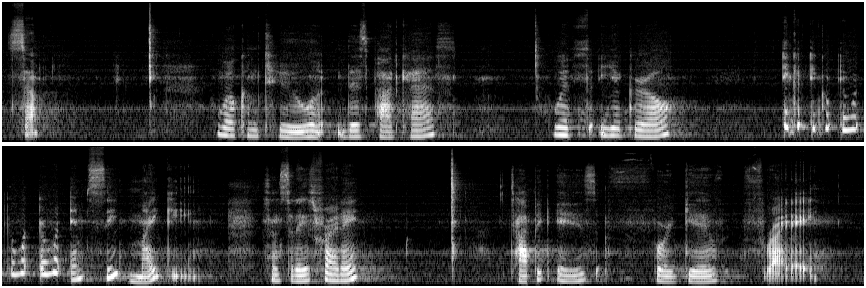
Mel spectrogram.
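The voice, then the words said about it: Low, deep early-morning voice. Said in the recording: “I promise I'm not trying to have a call girl voice. ... I feel like I sound like a dude, honestly ... I'm really trying to be respectful”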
